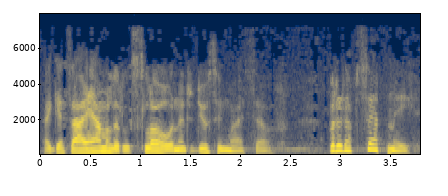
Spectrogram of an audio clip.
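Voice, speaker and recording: A woman's voice: fairly low pitch, big pitch swings, fast talker, darkish tone. A woman playing a polite, guarded young captain's daughter in 1950s radio drama style. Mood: reserved, polite. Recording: dull 1950s radio recording.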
